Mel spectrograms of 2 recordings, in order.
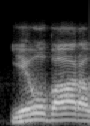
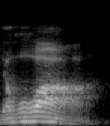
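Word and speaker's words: יהוה: 여호와를 얘기하고 있단 말이죠 여호와 그래서 히브리어 발음으로는 예호바입니다 예호바 예호바 한글로는 여호와 하고 있고요 어 영어에서는 제호바 하고 있습니다 그래서 저는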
